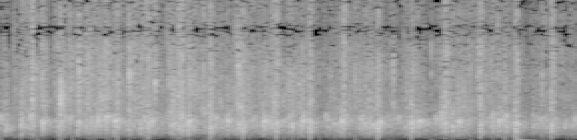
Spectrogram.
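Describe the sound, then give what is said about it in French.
An audience claps for a show's three columnists at the end of a debate, a dense, continuous patter of many hands lasting the whole stretch at a fairly loud, even level, with no voices standing out. “On peut applaudir en tout cas nos trois chroniqueurs.”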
